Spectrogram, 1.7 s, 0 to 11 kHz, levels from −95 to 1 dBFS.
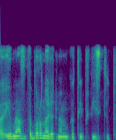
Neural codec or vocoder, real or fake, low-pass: none; real; 7.2 kHz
